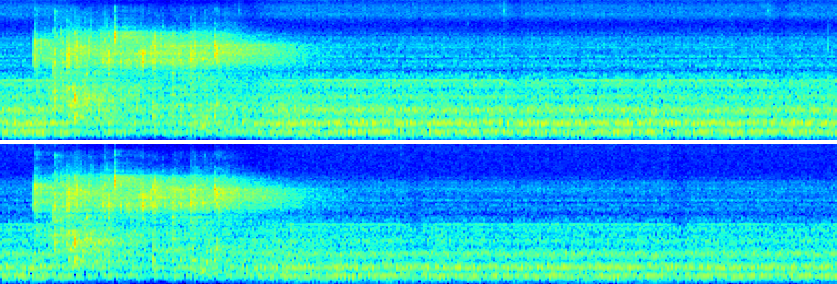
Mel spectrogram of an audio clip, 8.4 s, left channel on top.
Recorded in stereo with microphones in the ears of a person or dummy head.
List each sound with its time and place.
0.3 s a splash: 5° left (ahead or behind), 1.7 m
